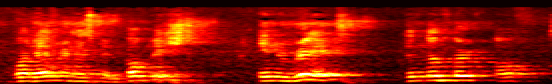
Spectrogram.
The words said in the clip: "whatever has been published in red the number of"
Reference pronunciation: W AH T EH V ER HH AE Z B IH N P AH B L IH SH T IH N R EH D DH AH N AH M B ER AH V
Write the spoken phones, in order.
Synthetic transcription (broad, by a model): W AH T EH V ER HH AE Z B IH N P AH B L IH SH T IH N R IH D DH AH N AH M B ER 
